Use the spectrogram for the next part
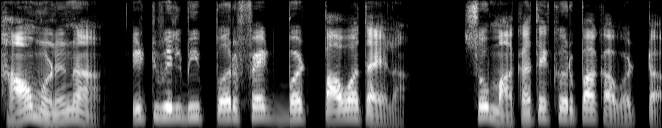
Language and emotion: Goan Konkani, neutral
